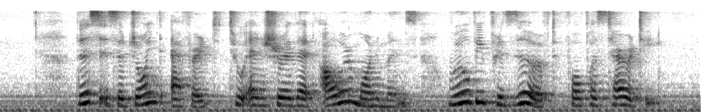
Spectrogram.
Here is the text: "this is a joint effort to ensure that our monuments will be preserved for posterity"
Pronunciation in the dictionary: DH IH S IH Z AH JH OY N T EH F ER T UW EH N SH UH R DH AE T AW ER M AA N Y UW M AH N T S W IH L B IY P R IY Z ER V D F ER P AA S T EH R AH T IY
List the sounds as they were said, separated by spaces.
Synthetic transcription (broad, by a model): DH IH S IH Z AH JH OY N T EH F ER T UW EH N SH UH R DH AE T AW ER M AA N Y UW M AH N T S W IH L B IY P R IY Z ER V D F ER P AA S T EH R AH T IY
